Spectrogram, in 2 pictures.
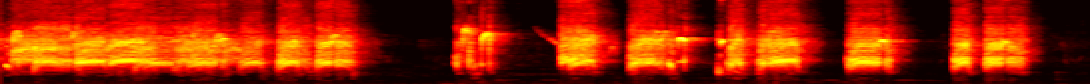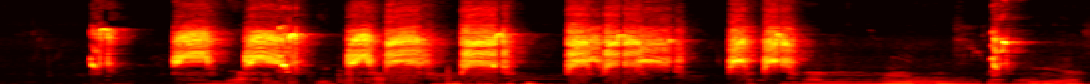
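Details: Pet black francolin, described as a Sindhi tetar, calling during a training attempt: rapid series of rasping, scratchy bursts that come about twice a second, with a man's voice heard faintly toward the end.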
